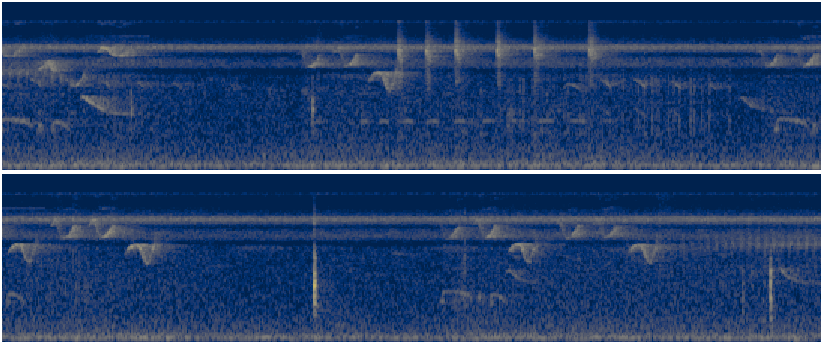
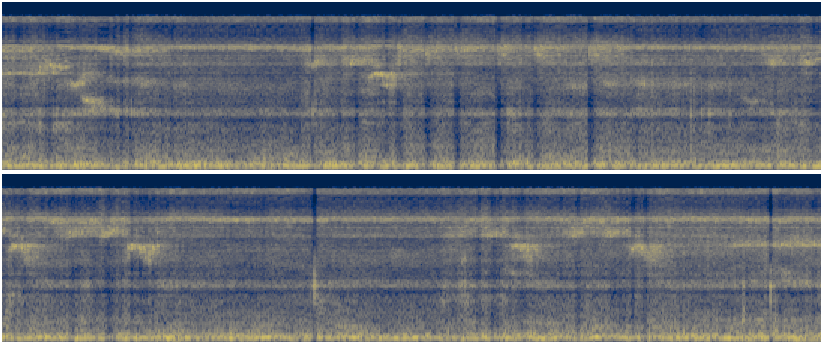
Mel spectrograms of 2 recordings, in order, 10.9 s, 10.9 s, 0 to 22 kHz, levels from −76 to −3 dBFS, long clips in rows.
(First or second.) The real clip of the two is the first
